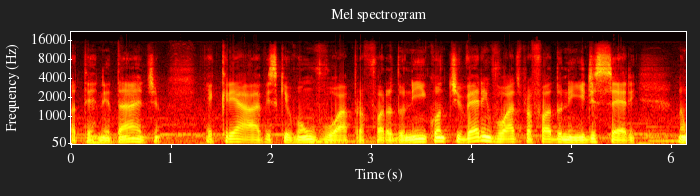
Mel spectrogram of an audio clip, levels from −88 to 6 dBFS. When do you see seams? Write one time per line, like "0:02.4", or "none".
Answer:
none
